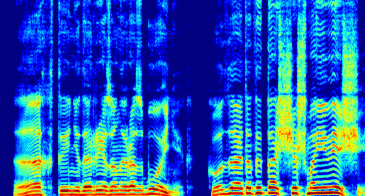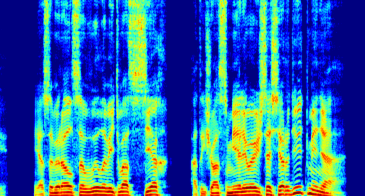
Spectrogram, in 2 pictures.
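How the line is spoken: Thunderous giant's shout. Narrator (Russian): великан громовым голосом вскричал

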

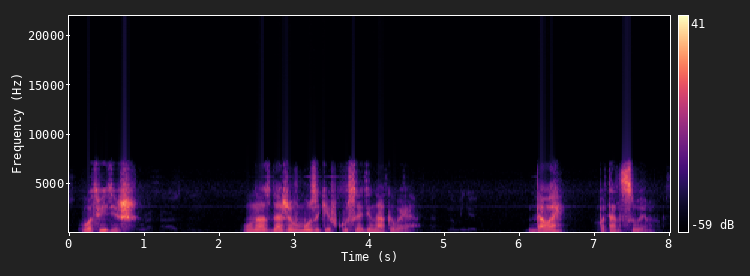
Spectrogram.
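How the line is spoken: Whispered. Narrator (Russian): прошептала

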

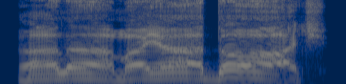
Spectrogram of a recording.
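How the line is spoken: Enraged roar. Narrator (Russian): взревел Серганов

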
